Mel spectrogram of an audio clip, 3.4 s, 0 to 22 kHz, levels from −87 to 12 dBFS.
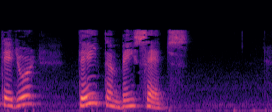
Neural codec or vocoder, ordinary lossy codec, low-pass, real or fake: none; MP3, 32 kbps; 7.2 kHz; real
